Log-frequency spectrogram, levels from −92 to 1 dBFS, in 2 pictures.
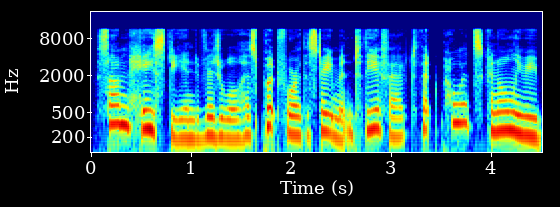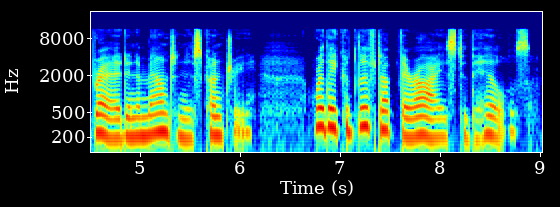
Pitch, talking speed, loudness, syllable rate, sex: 235 Hz, 205 wpm, -17 LUFS, 5.3 syllables/s, female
